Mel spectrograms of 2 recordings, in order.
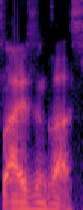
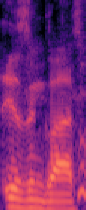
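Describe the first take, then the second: First: Isinglass with a long i, "EYE-zin-glass"; correct pronunciation. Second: Isinglass with a short i, "IZ-in-glass"; spelling pronunciation. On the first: Host teaching co-host the term, Isinglass pronounced "EYE-zin-glass". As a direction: open Isinglass like the word "eyes". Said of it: "it's pronounced Isinglass". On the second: Host correcting co-host on the term, Isinglass read by its spelling, "IZ-in-glass". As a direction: say Isinglass as it's spelled, opening like "is". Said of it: "it's spelled Isinglass". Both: Shown as a demonstration.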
